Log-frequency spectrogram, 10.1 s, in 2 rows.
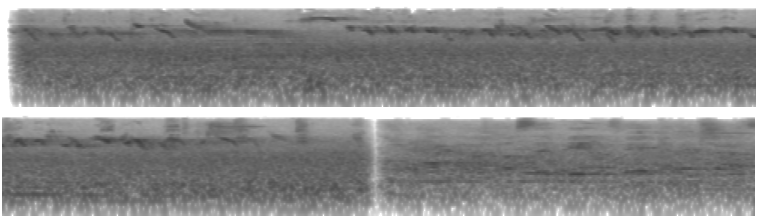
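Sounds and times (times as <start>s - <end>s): small birds chirping: 0.1s - 7.5s
outdoor background noise: 0.1s - 10.0s.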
